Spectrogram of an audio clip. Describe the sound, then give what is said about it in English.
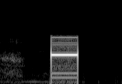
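A single clean electronic beep marks the start of a voicemail recording. The steady mid-high tone sounds alone for about a quarter second, with silence before and after. “David Zuniga is not available at the moment. Sending you to voicemail. Begin speaking at the tone.”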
